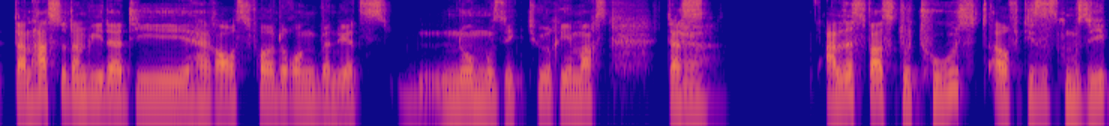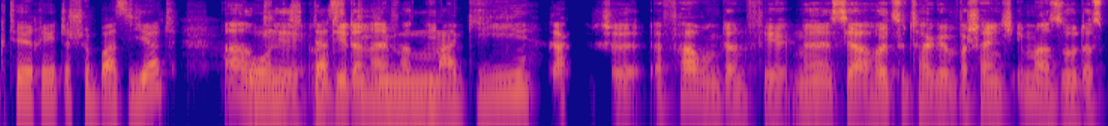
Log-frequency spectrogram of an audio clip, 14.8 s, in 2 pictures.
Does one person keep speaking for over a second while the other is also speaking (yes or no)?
yes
